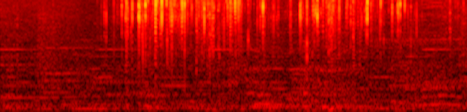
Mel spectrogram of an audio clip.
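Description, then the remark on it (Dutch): Crisp, crackly crunching as a hard croissant is broken apart, a dense burst of brittle crackles lasting a couple of seconds. “Die rat wordt helemaal blij als hij dan het geluid hoort van krakende croissantjes.”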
